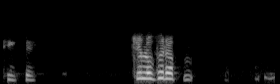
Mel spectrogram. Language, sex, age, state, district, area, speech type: Punjabi, male, 18-30, Punjab, Muktsar, urban, conversation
